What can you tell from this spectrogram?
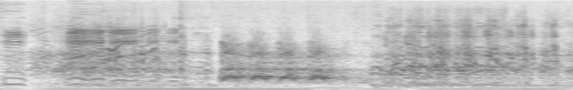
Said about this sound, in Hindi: ये भौंकने की आवाज कहाँ से आई?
